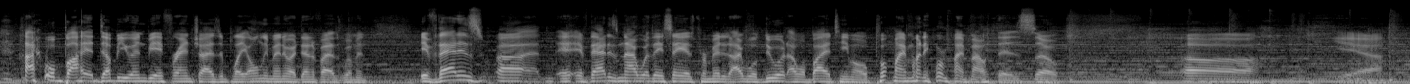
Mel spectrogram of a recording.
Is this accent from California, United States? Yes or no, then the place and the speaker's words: no; Nashville, Tennessee, United States; And I'll bring it to my hometown, Nashville, Tennessee.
